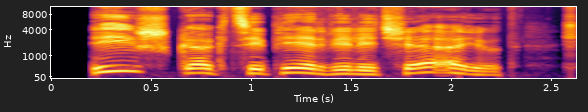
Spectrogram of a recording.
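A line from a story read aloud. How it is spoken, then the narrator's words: Giggled. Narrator (Russian): хихикнула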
